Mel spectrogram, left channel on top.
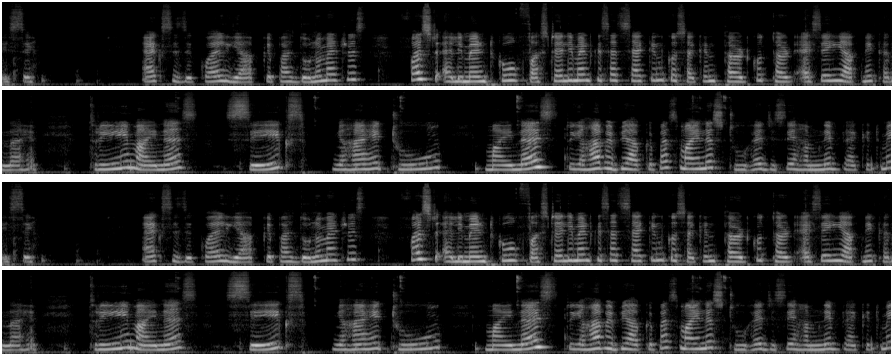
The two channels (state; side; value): normal; both; correlation 0.90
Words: इसे। x इज इक्वल, ये आपके पास दोनों मैट्रिक्स, फर्स्ट एलिमेंट को फर्स्ट एलिमेंट के साथ सेकंड को सेकंड, थर्ड को थर्ड, ऐसे ही आपने करना है। 3 - 6, यहाँ है 2 माइनस, तो यहाँ पे भी आपके पास -2 है जिसे हमने ब्रैकेट में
